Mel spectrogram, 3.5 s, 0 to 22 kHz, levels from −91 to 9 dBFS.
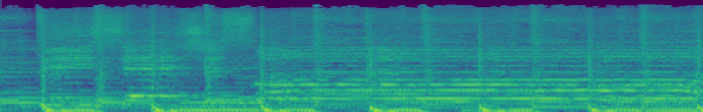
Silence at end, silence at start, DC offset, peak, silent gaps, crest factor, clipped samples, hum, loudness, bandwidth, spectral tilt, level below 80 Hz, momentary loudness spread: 0 s; 0 s; under 0.1%; -2 dBFS; none; 12 dB; under 0.1%; none; -15 LUFS; 18 kHz; -4 dB/octave; -20 dBFS; 1 LU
